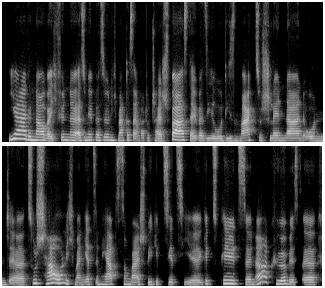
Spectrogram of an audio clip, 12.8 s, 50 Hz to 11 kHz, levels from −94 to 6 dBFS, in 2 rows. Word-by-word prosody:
Ja, 325 Hz, +3 st, +5 dB
genau, 225 Hz, -3 st, +3 dB
weil 170 Hz, 0 st, +3 dB
ich 175 Hz, -, -11 dB
finde 225 Hz, +1 st, -3 dB
also 205 Hz, +1 st, +2 dB
mir 225 Hz, 0 st, -1 dB
persönlich 215 Hz, 0 st, -3 dB
macht 200 Hz, +1 st, -2 dB
das 210 Hz, -, -4 dB
einfach 185 Hz, +2 st, -4 dB
total 185 Hz, -3 st, -3 dB
Spaß, 235 Hz, +8 st, +7 dB
da -, -, 0 dB
über 185 Hz, 0 st, -3 dB
so 175 Hz, -1 st, -2 dB
diesen 170 Hz, -1 st, -7 dB
Markt 195 Hz, +3 st, +2 dB
zu 210 Hz, -, -5 dB
schlendern 190 Hz, -2 st, 0 dB
und, 170 Hz, 0 st, -5 dB
äh, 165 Hz, -1 st, -2 dB
zu 285 Hz, +13 st, +2 dB
schauen. 290 Hz, +1 st, +3 dB
Ich 240 Hz, -, -8 dB
meine, 185 Hz, +1 st, -6 dB
jetzt 205 Hz, +1 st, -5 dB
im -, -, -8 dB
Herbst 200 Hz, 0 st, -2 dB
zum 215 Hz, -2 st, -6 dB
Beispiel 200 Hz, +3 st, -3 dB
gibt's 205 Hz, 0 st, -6 dB
jetzt 190 Hz, 0 st, -5 dB
hier 175 Hz, -1 st, -4 dB
gibt's 235 Hz, +2 st, -5 dB
Pilze, 260 Hz, -6 st, +1 dB
ne, 200 Hz, +7 st, -1 dB, 0.3 s
Kürbisse, 185 Hz, -6 st, -1 dB
200 Hz, 180 wpm, -22 LUFS, 180-225 Hz, 0.3 s, Spaß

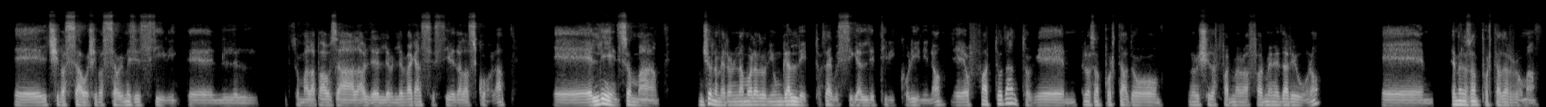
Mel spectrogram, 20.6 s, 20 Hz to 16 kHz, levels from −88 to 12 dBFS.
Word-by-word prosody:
e 100 Hz, -1 st, 0 dB
ci -, -, +5 dB
passavo -, -, +3 dB
ci -, -, -2 dB
passavo 105 Hz, 0 st, -1 dB
i -, -, -3 dB
mesi 110 Hz, -2 st, 0 dB
estivi, 90 Hz, -4 st, -7 dB
ehm, 90 Hz, -1 st, -5 dB, 0.4 s
insomma 95 Hz, 0 st, -5 dB
la 95 Hz, -, 0 dB
pausa, 100 Hz, -2 st, +1 dB
la 90 Hz, +1 st, +1 dB
le 95 Hz, 0 st, +1 dB
le 95 Hz, +1 st, -2 dB
le 100 Hz, +1 st, -1 dB
vacanze 105 Hz, +1 st, -1 dB
estive 95 Hz, -3 st, -5 dB
dalla 95 Hz, 0 st, -1 dB
scuola, -, -, -4 dB, 0.6 s
ehm, 95 Hz, +1 st, +1 dB
e 105 Hz, -, +7 dB
lì 130 Hz, +4 st, +10 dB
insomma 100 Hz, -4 st, +1 dB
un 85 Hz, -, -7 dB, 0.6 s
giorno 115 Hz, +1 st, +5 dB
mi 105 Hz, -, 0 dB
ero 105 Hz, +1 st, 0 dB
innamorato 110 Hz, 0 st, +3 dB
di 105 Hz, -, -3 dB
un 110 Hz, +1 st, 0 dB
galletto, 115 Hz, -4 st, +4 dB
sai 115 Hz, -3 st, +1 dB
questi 95 Hz, +1 st, -7 dB
galletti 95 Hz, +1 st, -3 dB
piccolini, 90 Hz, 0 st, -8 dB
no, 110 Hz, +5 st, -5 dB
e 100 Hz, 0 st, -4 dB
ho -, -, +2 dB
fatto 125 Hz, +4 st, 0 dB
tanto 140 Hz, -11 st, 0 dB
che 95 Hz, 0 st, 0 dB
me 95 Hz, +2 st, -10 dB
lo 115 Hz, 0 st, -1 dB
son 110 Hz, 0 st, -1 dB
portato, 100 Hz, -2 st, -2 dB, 0.3 s
sono 105 Hz, -, -7 dB
riuscito 105 Hz, 0 st, +1 dB
a -, -, -6 dB
farmelo 100 Hz, -1 st, -4 dB
a -, -, -4 dB
farmene 110 Hz, -1 st, -1 dB
dare 105 Hz, -1 st, +2 dB
uno, 105 Hz, -, -3 dB, 0.8 s
ehm, 90 Hz, -1 st, -2 dB, 0.2 s
e -, -, 0 dB
me 125 Hz, -, +7 dB
lo 120 Hz, -, +7 dB
son 115 Hz, 0 st, +5 dB
portato 110 Hz, -1 st, -2 dB
a -, -, +3 dB
Roma. 95 Hz, -2 st, -6 dB
100 Hz, 180 wpm, -24 LUFS, 95-110 Hz, 0.8 s, lì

